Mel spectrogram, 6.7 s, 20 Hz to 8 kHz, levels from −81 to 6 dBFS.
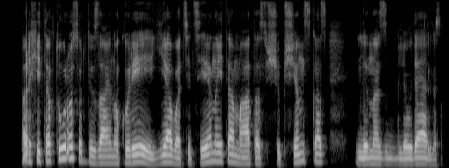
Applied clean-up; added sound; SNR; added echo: neural mask model Resemble Enhance denoiser.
